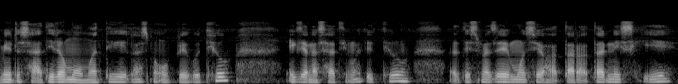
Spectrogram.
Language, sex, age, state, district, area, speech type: Nepali, male, 30-45, West Bengal, Kalimpong, rural, spontaneous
